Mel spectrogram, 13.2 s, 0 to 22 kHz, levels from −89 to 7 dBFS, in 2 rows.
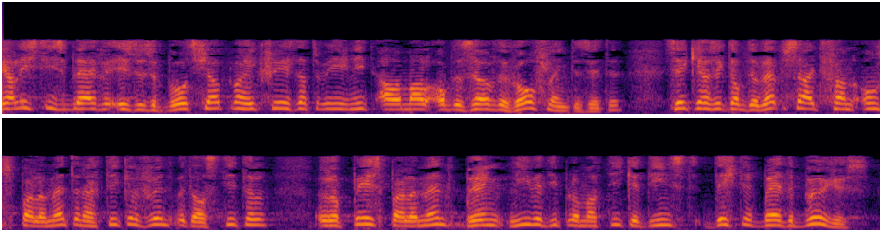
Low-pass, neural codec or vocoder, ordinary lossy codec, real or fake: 5.4 kHz; vocoder, 44.1 kHz, 80 mel bands, Vocos; MP3, 32 kbps; fake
